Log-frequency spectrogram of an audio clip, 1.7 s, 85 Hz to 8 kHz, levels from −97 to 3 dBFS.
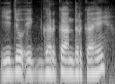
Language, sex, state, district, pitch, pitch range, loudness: Hindi, male, Arunachal Pradesh, Longding, 155 Hz, 155-165 Hz, -16 LUFS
